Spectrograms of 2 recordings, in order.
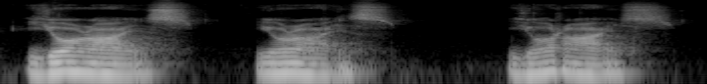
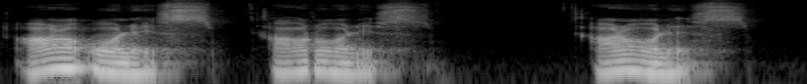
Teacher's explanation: Отже технічно Я з'єдную два голосні звуки разом Your Eyes Your Eyes Your Eyes і ми робимо це за допомогою звука R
